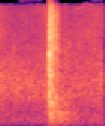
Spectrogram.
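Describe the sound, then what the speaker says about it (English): A single solid thunk of a car door shutting on a dark gray car in nice shape, one sharp close impact midway with a brief decay, otherwise quiet. "you can just hear that door shut."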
